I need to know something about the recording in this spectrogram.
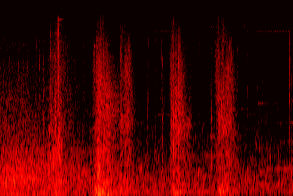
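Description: Magical whooshing sound effects sweep past in quick bursts.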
